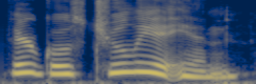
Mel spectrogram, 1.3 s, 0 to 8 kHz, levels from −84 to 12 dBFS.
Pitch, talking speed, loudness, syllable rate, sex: 250 Hz, 190 wpm, -14 LUFS, 4.9 syllables/s, female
